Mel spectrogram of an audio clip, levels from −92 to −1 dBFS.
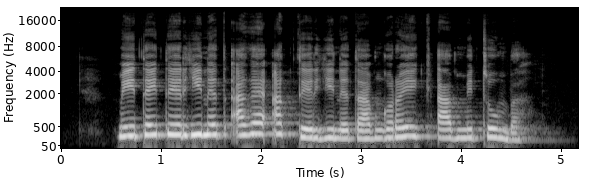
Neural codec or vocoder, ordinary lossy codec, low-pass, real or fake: none; none; 19.8 kHz; real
